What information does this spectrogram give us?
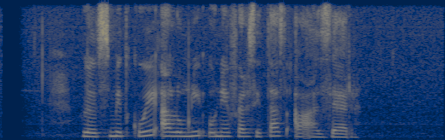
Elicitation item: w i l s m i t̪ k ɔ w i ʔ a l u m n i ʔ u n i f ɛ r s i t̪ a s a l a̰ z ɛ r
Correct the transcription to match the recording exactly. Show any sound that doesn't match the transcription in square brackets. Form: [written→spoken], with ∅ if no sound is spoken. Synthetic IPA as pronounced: w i l s m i t̪ k [ɔ→u] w i ʔ a l u m n i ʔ u n i f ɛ r s i t̪ a s a l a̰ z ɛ r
